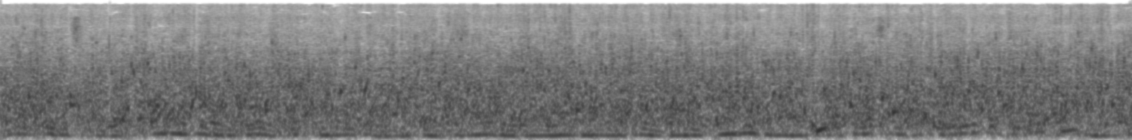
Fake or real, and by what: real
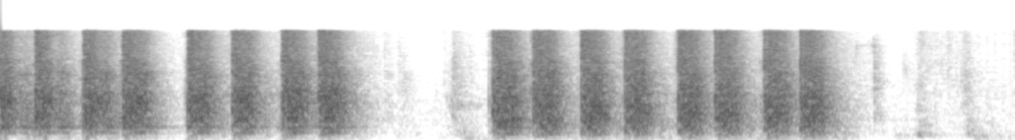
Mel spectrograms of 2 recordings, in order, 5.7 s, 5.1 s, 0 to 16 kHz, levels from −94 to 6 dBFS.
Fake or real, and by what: fake, vocoder, Vocos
